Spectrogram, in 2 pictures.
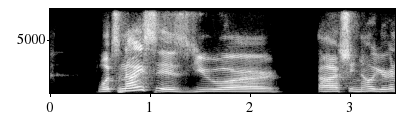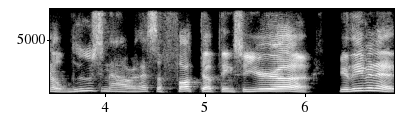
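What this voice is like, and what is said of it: Usual voice. Nothing is said of it.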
